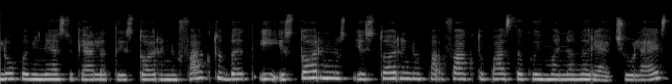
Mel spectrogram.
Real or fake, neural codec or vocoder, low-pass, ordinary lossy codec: real; none; 10.8 kHz; MP3, 64 kbps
